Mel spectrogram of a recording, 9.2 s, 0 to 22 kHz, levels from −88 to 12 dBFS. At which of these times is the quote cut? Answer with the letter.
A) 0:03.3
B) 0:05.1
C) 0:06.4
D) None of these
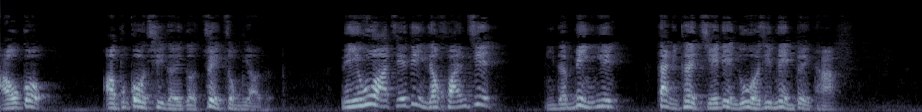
C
